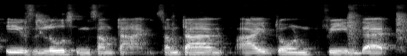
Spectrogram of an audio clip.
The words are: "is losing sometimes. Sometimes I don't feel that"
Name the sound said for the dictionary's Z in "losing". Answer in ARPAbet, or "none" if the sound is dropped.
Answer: S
